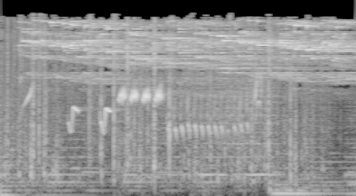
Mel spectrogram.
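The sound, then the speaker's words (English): Small birds chirp in quick, bright bursts, a cluster of four rapid high tweets in the middle, with soft musical tones and a low hum underneath throughout. “Look at the birds.”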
